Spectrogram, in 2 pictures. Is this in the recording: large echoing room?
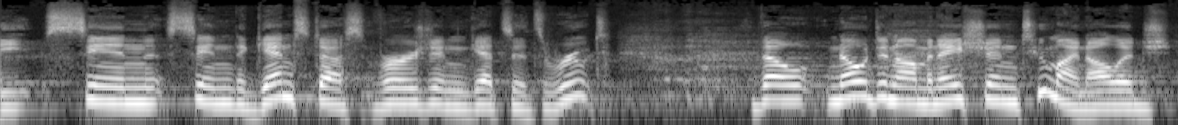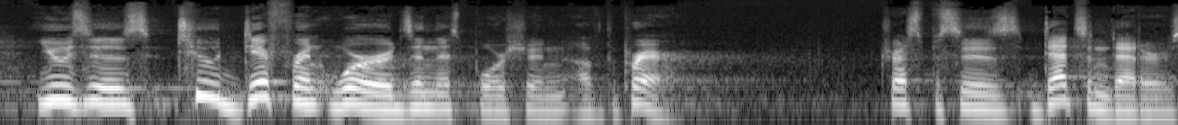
yes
